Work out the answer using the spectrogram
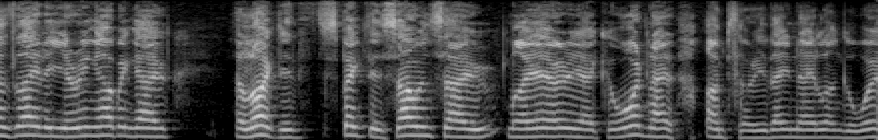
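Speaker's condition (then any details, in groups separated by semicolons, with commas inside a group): Cerebral palsy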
